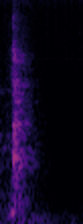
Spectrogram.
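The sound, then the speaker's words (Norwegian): A single short dog bark rises out of the quiet, faint and sharp, then fades to low background noise with no voices. “Det er um, veldig mye mas på den bikkja i dag.”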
